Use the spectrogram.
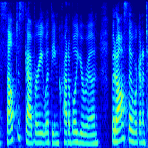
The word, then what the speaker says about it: Jeroen: to hear how you say it it is Yun Yun I'm I'm going to try I'm going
